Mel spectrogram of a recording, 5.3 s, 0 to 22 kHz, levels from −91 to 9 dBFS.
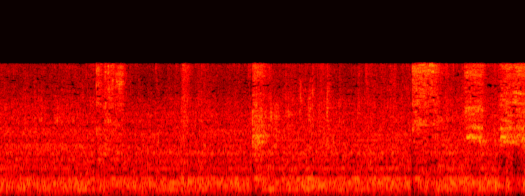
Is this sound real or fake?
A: real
